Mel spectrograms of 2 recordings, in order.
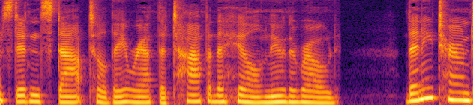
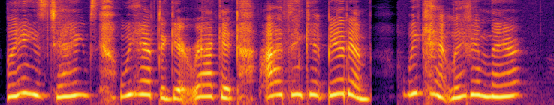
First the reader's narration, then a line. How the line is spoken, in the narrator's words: Missy was sobbing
